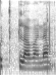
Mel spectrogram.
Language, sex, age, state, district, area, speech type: Sanskrit, female, 30-45, Karnataka, Bangalore Urban, urban, read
